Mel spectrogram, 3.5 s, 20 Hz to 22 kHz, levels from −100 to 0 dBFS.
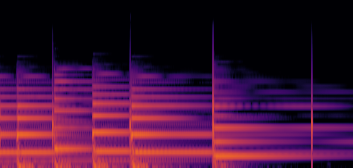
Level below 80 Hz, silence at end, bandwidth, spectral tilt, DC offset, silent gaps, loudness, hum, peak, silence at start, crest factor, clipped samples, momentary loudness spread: -56 dBFS; 0.15 s; 6.8 kHz; -4.5 dB/octave; under 0.1%; none; -37 LUFS; none; -16 dBFS; 0 s; 22 dB; under 0.1%; 14 LU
